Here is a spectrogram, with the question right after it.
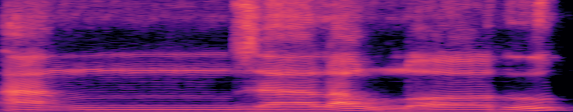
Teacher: Allahnya dibaca tebal karena harakat di depannya fathah · Nun sukun bertemu dengan huruf za. Bacaan ikhfa dibaca samar-samar.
